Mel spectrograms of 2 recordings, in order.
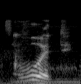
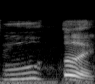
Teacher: you're gonna start off with an ooh sound, and you're gonna use that ooh to slide right into the rest of the word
